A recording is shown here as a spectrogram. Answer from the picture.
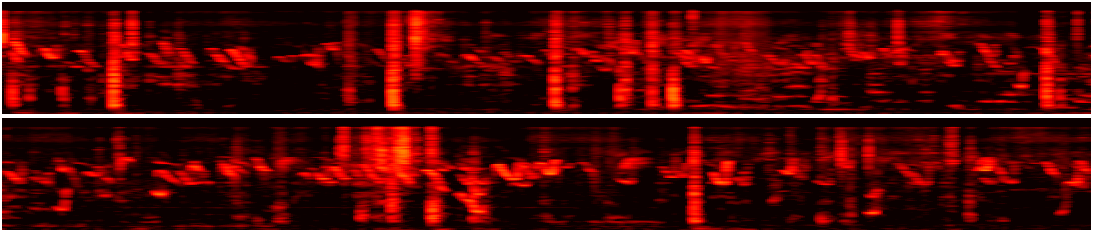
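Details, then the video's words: A brood of grey francolin chicks feeding, their high, wavering peeps nearly continuous, with clicks and knocks throughout and a louder cluster of taps around seven seconds. "partridge tetar ,Teetar ki Bache,dakni Teetar Chicks Feeding"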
